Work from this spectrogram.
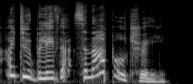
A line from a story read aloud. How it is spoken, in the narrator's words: exclaimed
